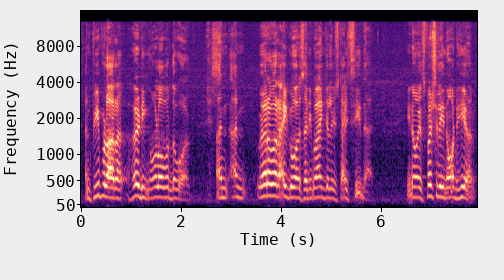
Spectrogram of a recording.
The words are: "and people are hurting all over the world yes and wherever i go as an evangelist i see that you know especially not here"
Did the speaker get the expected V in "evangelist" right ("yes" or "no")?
yes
